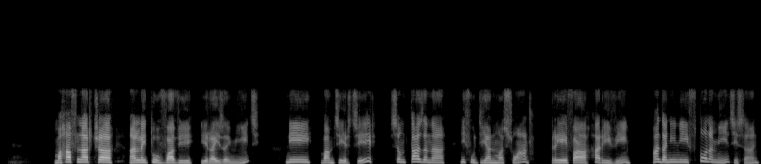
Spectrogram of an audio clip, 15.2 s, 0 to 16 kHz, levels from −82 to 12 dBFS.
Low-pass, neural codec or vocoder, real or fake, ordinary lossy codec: 7.2 kHz; codec, 16 kHz, 2 kbps, FunCodec, trained on LibriTTS, 25 frames a second; fake; AAC, 96 kbps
